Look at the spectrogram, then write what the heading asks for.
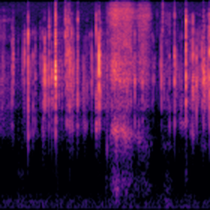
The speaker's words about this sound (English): A little ice stirring ASMR.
